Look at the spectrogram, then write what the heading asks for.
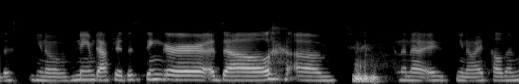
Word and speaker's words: Adel: named after the singer Adele. And then I tell them, no, it's actually pronounced Adel, and this is, what it means.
